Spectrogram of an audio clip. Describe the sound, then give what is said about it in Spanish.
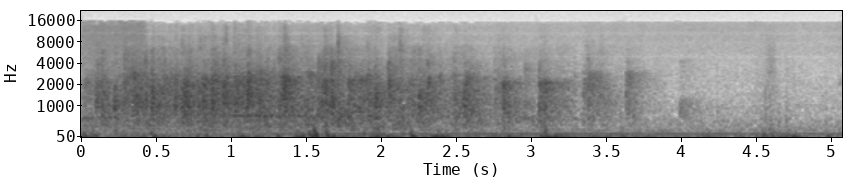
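An audience claps steadily for several seconds for a participant named Nicky, a dense wash of many hands at a fairly even level, thinning slightly toward the end. No one speaks over it. “Dale un fuerte aplauso a Nicky, por favor.”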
